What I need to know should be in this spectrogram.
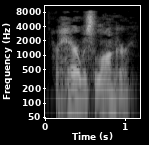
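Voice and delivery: ordinary delivery

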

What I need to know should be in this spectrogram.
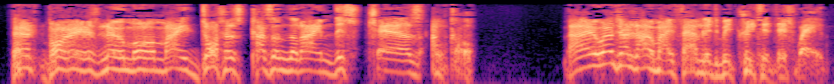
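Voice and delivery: mild royal fury, dragged out; fuming king. A narrator's reading. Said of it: "the king fumed".

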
